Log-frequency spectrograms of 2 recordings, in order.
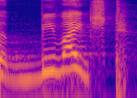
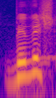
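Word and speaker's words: bewitched: शी वॉज बिवाइच्ड, बिविच्ड बाय her beauty. बिविच्ड इसका correct pronunciation होगा।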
